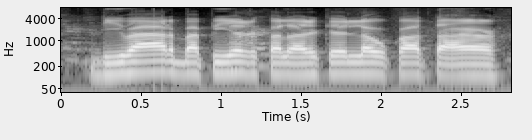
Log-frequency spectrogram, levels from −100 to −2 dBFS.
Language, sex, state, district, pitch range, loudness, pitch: Bhojpuri, male, Uttar Pradesh, Ghazipur, 120-130 Hz, -13 LUFS, 125 Hz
